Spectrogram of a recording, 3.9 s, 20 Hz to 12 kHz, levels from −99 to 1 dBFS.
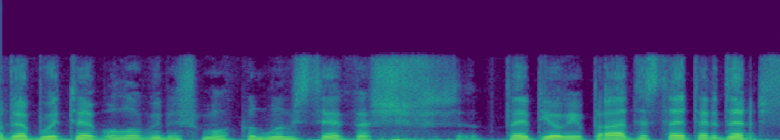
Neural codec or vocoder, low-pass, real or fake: codec, 16 kHz, 1 kbps, FunCodec, trained on LibriTTS, 50 frames a second; 7.2 kHz; fake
